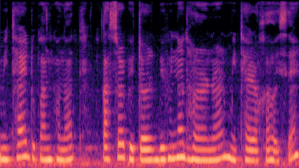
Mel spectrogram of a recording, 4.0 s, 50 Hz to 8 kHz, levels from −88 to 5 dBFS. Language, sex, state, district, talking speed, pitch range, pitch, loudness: Assamese, female, Assam, Kamrup Metropolitan, 135 wpm, 190-220 Hz, 200 Hz, -13 LUFS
